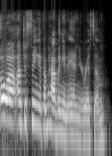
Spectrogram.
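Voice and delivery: acted totally nonchalant, breezy, offhand casual tone. Retelling his odd explanation for lifting his arms: imitating someone's very casual tone. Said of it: "in the most, like, casual way ever".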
